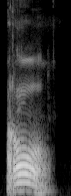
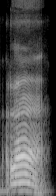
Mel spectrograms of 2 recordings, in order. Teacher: ketika ro berharakat fathah ro nah ini tebal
